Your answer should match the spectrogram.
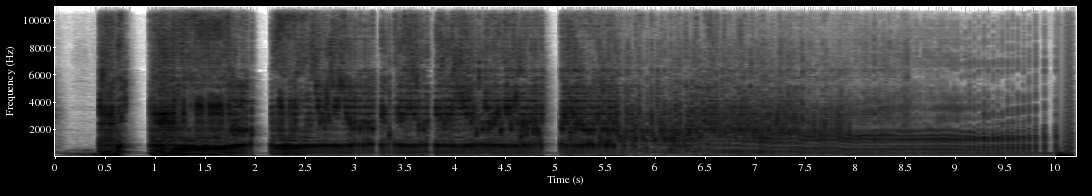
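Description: Cartoon fart sound effects: four farts in a row, each longer than the last, the final one lasting about five seconds, slowly fading and breaking into rapid fluttering pulses near the end.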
